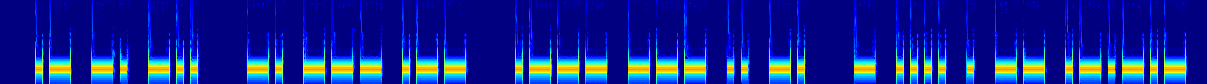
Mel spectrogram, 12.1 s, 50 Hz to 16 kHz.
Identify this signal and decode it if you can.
Morse code, heard as a keyed tone, about 17 wpm, 700 Hz. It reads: AND NOW JOIN THEM.
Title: Sentences from Top 1400 Words 17wpm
